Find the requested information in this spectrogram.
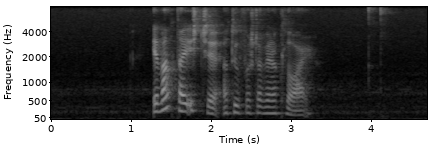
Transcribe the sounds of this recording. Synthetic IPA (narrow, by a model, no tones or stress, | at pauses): ɛːɡʋan̥t̪ajɪt͡ʃəʔæ̰t̪θʰufœʂʈaʋɛːɾakʰlɑ̰ːɹ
